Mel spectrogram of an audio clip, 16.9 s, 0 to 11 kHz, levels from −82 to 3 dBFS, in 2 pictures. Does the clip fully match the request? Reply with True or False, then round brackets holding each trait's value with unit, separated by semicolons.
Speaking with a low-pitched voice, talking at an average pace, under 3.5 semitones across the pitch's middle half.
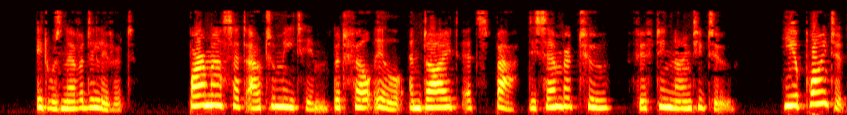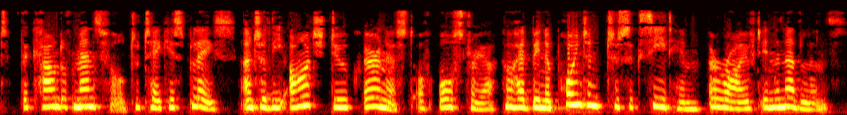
False (235 Hz; 165 wpm; 2.8 semitones)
